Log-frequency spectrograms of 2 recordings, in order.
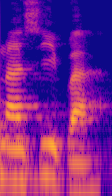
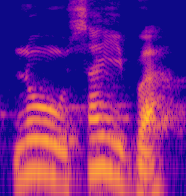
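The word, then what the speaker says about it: نسيبة: Nun sin ya ba ta marbutah nasib. Tapi kalau nasib itu di dibaca dengan nusaibah, nunnya di domah, sin-nya di fathah, kemudian ya-nya disukun, nusai. Iya kan? Nah, tapi ulun cenderung itu karena penuturan guru ulun yang lebih dekat itu sebujurnya adalah nasibah, bukan nusaibah.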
